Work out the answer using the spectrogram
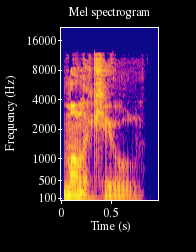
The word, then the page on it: molecule: British English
